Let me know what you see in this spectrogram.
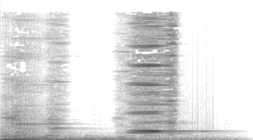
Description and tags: Some of the glitch / ambient sounds that I've created.
electronic, glitch, idm, reaktor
